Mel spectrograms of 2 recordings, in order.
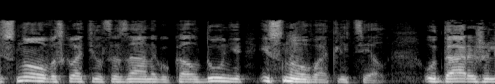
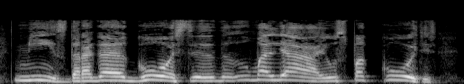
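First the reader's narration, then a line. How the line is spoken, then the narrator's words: Trembling shrill whine. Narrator (Russian): Где-то рядом дрожащим и визгливым голосом скулил дядя Эндрю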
